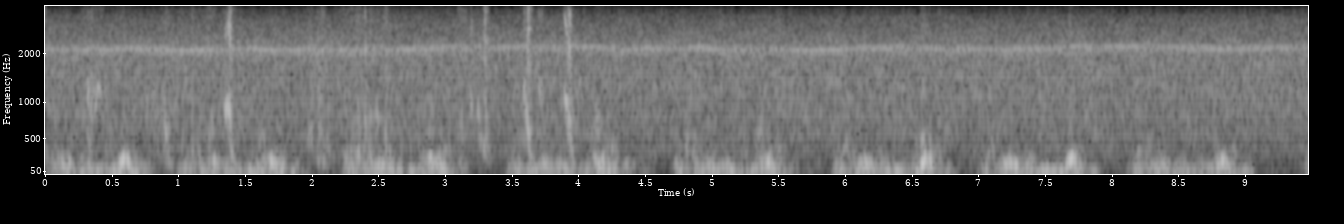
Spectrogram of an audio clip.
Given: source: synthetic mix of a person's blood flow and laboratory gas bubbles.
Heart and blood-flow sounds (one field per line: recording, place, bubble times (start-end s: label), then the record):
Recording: Doppler ultrasound of blood flow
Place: precordium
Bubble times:
0.28-0.44 s: bubbles
0.73-0.99 s: bubbles
1.01-1.48 s: bubbles
1.96-2.83 s: bubbles
3.08-3.37 s: bubbles
3.57-3.75 s: bubbles
3.88-4.01 s: bubbles
From the record:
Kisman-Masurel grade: 221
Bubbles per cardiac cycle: several, 3 to 8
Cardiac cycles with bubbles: 10 to 50%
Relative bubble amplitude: barely perceptible (0.100 to 0.250)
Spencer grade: 2 (many but less than half of the cardiac periods contain bubble signals, singularly or in groups)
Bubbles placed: only in the low amplitude regions of the cardiac cycle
